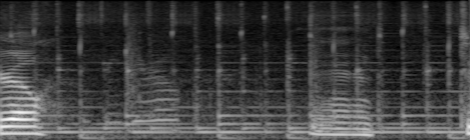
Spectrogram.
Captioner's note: repeating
